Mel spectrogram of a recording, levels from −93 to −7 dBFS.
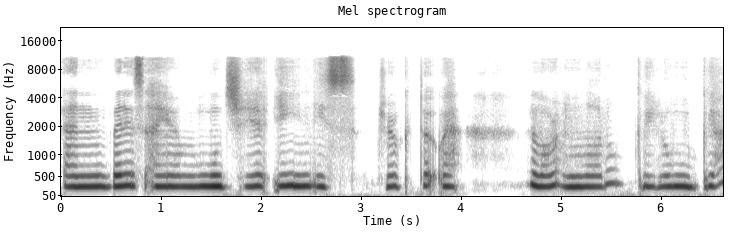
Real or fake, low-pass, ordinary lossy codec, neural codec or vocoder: fake; 10.8 kHz; MP3, 64 kbps; codec, 16 kHz in and 24 kHz out, 0.4 kbps, LongCat-Audio-Codec, four codebook decoder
